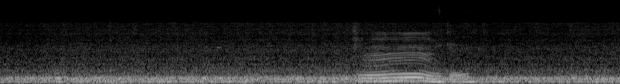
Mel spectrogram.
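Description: Steady low room hum, with a man's voice giving one short wavering hum about four seconds in.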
